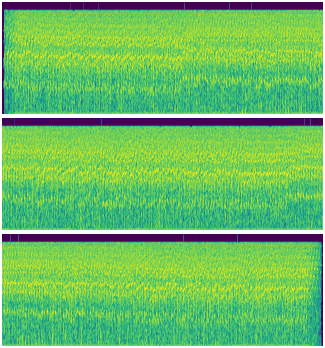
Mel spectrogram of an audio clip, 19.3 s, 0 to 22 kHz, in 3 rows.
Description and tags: granular ambience 7 stardust attack
Created entirely with granulab, simulation of subatomic space particle sized piranhas attacking the outside of your reentry capsule.
ambient, artificial, free, granular, sample, sound, stereo, synthesis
